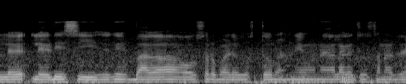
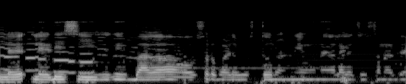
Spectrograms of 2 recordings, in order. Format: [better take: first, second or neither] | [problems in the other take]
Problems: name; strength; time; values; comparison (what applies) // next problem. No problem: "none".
first | noise reduction (classical method spectral subtraction)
